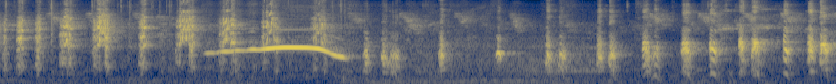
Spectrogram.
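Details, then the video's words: Pamir chukar partridge for hunting, uttering rapid harsh chuck notes around a smooth, slightly rising whistle, then continuing with quickening clucks. "Кабки Помир шикори"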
